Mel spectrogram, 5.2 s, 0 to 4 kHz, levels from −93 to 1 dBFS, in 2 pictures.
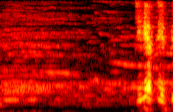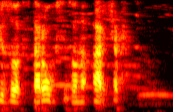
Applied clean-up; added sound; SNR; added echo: classical method WPE with log-MMSE.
